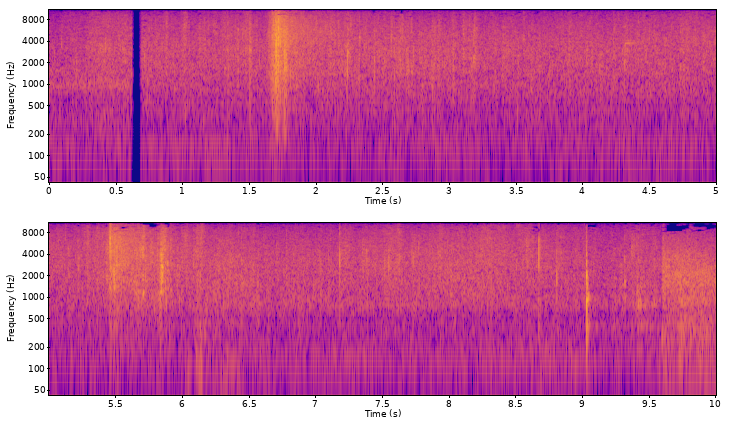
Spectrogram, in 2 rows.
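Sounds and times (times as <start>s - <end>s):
rain on leaves and grass: 0.0s - 10.0s.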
